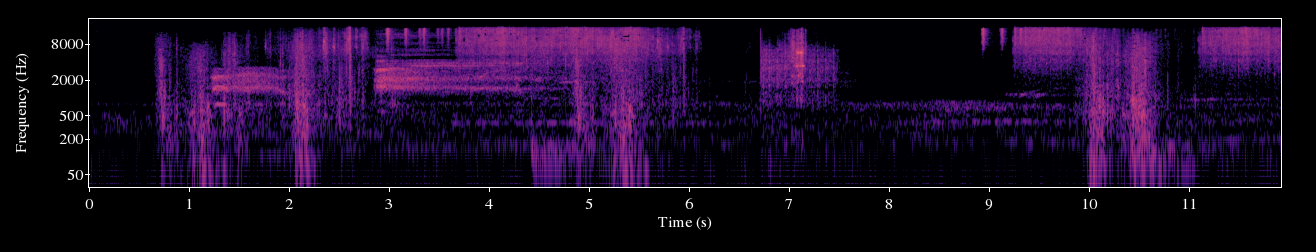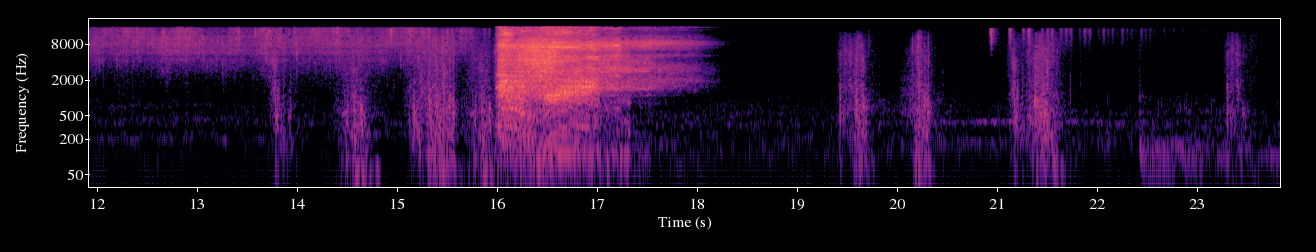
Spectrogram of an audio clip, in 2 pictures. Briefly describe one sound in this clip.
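Large wings beat with heavy, repeated whooshes.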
